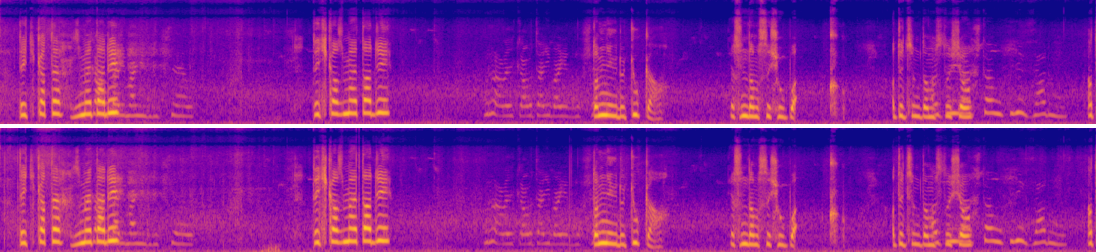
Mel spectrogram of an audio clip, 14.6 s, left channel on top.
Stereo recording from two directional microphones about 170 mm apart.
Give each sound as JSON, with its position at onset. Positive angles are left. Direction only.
{"t": 0.3, "sound": "speech", "side_deg": 20}
{"t": 3.9, "sound": "speech", "side_deg": -5}
{"t": 6.6, "sound": "a sound", "side_deg": -40}
{"t": 7.9, "sound": "speech", "side_deg": 5}
{"t": 9.9, "sound": "speech", "side_deg": 30}
{"t": 14.5, "sound": "a sound", "side_deg": 10}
